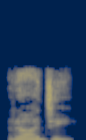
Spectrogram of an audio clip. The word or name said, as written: ಋಜು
